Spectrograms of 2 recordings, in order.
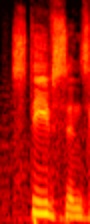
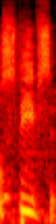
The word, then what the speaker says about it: Steveson: MH for mispronouncing Gable Stevenson's last name I thought it was Stevenson it's Gable stevon it's St so I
